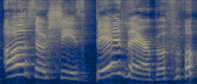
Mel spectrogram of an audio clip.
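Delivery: high, loud, slow dawning surprise; surprised realization. Retold or imitated. Co-host retelling her reaction to the scene, in slow high surprise. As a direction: say it as the penny drops. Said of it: "I literally said out loud, I went".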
